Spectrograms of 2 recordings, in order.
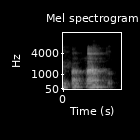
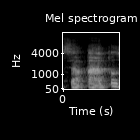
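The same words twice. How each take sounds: First: "zapato" with a th sound for the z; Madrid pronunciation. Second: "zapato" with a plain s sound; seseo. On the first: Venezuelan showing how Madrid says it, Castilian th. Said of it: "bueno, se dice zapato". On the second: Showing how most Spanish speakers say it, with s. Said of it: "sería con S". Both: Shown as a demonstration.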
